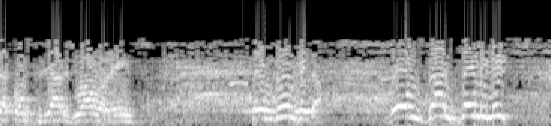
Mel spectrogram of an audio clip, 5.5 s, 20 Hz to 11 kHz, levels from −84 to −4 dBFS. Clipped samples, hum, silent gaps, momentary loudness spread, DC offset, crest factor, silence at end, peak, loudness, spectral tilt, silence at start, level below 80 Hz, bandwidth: 0.3%; none; none; 8 LU; under 0.1%; 8 dB; 0 s; 0 dBFS; -8 LUFS; -7.5 dB/octave; 0 s; -34 dBFS; 6.6 kHz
